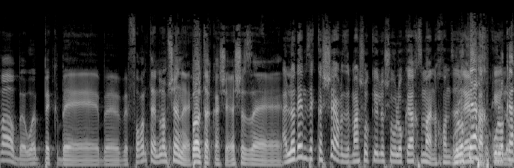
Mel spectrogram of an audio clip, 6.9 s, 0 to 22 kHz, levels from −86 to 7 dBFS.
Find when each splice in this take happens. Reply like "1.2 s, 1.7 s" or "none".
2.6 s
